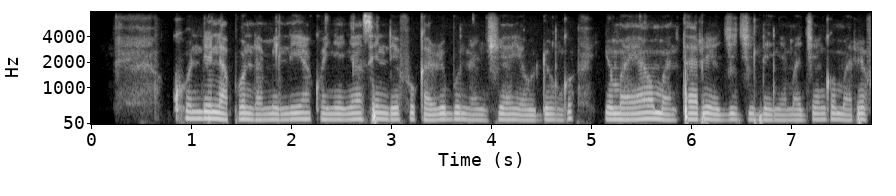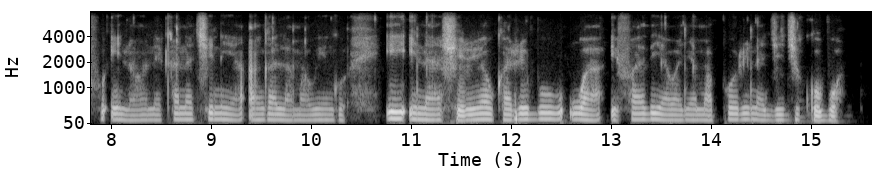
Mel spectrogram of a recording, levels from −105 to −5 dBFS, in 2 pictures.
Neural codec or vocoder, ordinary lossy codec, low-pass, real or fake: none; Opus, 24 kbps; 7.2 kHz; real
